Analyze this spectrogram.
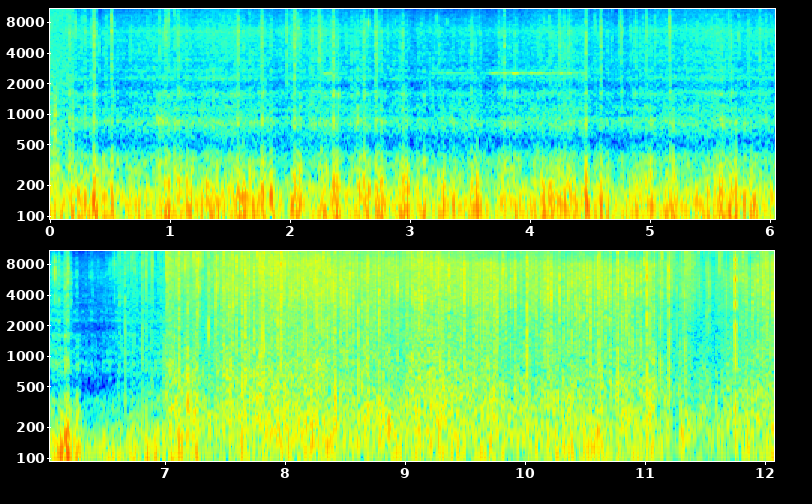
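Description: Typhoon winds buffeting the microphone in heavy rain: a loud, gusty low rumble. A little past six seconds in it changes to a steady hiss of storm waves breaking and wind-driven spray.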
